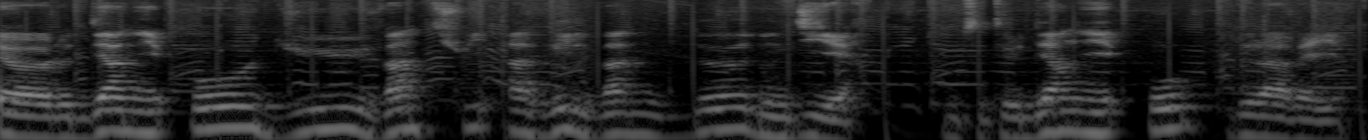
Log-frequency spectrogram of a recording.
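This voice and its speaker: Casual trader, male, mellow tone, in a roomy echoey room. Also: mid-range voice. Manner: chatty, jokes and talks to himself. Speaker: crypto trader. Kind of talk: casual trading chart walkthrough.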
